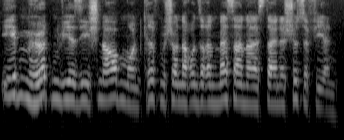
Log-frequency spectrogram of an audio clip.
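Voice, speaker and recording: A man reading aloud as a proud, stern chief in a storybook, speaking with slow, weighty scorn. The voice sits a touch high for a man. It sounds commanding rather than shouted. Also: fairly even intonation, natural voice. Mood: angry. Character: proud stern adult male Native chief. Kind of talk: audiobook character reading.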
